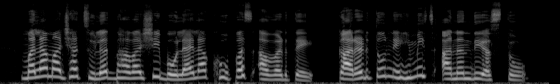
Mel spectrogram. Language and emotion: Marathi, happy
